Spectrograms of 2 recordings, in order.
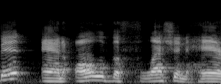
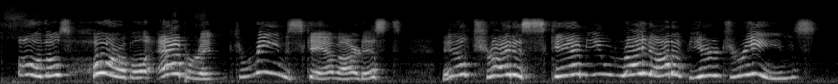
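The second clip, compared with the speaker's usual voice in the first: put-on very high little old granny voice. Voicing a grandmother after she destroys a nightmare: grandmother character voice. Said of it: "And she goes".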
